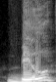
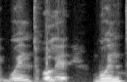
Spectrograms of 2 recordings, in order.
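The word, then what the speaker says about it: build: যেমন বিল অনেকে বইলড বলে এগুলো বলা যাবে না। এখানে ইউ এর উচ্চারণ হয় না।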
